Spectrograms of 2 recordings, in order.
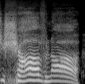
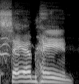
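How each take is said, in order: First: The word begins with a 'sh' sound. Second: The word begins with an 's' sound. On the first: The speaker calls it right. "I think it's Shavna" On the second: The speaker calls it wrong. "not Sam Hain"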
